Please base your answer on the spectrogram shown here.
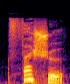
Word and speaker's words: fâcheux: Fâcheux. So final X not pronounced, and then you get your combination of U, E. Fâcheux.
